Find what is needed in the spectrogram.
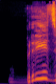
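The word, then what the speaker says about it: bridge: लेकिन फिर भी हम आपको बता देते हैं कि डी और जी जब एक साथ किसी भी वर्ड में लिखा रहेगा तो वहां पे ज उच्चारण होगा।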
